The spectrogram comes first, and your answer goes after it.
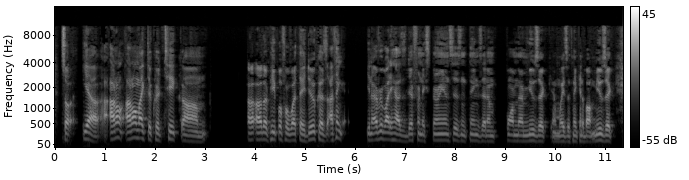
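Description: Against a quiet background, a man with an American accent has an ordinary speaking voice, medium pitch, ordinary pitch variation and a fairly quick pace. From South Florida. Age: 20s. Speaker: jazz trumpet player. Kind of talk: casual interview chat. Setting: video call.

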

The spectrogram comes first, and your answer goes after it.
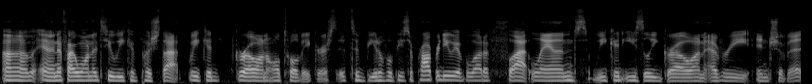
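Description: A woman with an American accent talks at a very fast pace in a medium pitch. The sound is dry and close with no echo, against a quiet background. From Michigan, US Midwest. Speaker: farmer. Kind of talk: interview. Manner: halting, many fillers.

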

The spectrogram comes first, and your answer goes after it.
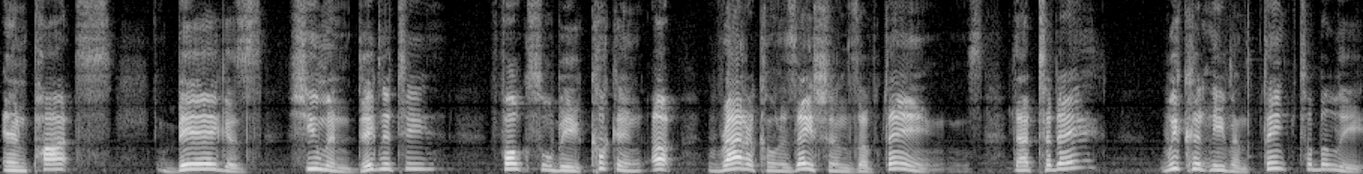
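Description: On a very clean recording with a silent background and a dry, close sound with no echo, a man speaks very slowly in a high voice that swings very widely in pitch. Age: 60s. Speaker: poet and musician. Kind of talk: spoken word poetry with rhythmic, incantatory delivery. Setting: radio studio.

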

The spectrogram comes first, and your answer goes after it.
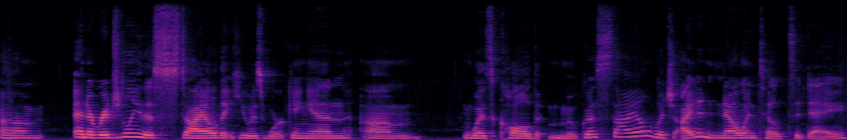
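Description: Speaking in a normal speaking voice, a woman talks at a fairly slow pace with a medium pitch and ordinary pitch variation against a quiet background. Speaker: podcast co-host. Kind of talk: casual chat, comedic banter.

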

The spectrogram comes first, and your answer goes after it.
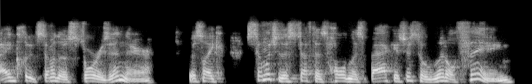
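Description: Male speech with vocal fry, its pitch swinging very widely. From US Midwest (Illinois and Indiana). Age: 50s. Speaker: author. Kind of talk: casual interview.

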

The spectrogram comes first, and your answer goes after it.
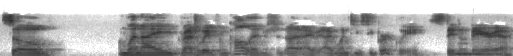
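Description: With an American accent, a man talks at a moderate pace and medium pitch. His voice is somewhat breathy, with ordinary pitch variation. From San Jose, California (US). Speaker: history professor. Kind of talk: interview. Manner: halting, many fillers and repetitions.

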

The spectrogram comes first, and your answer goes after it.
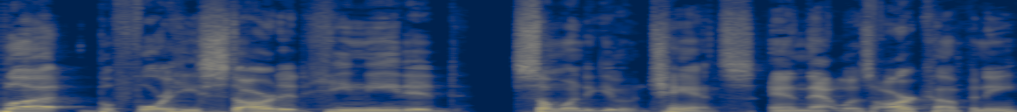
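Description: A man with an American accent speaks at a moderate pace and medium pitch, with ordinary pitch variation. It is a plain, everyday voice on a very clean recording with a silent background. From Pueblo, Colorado. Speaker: stand-up comedian. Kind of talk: casual chat.

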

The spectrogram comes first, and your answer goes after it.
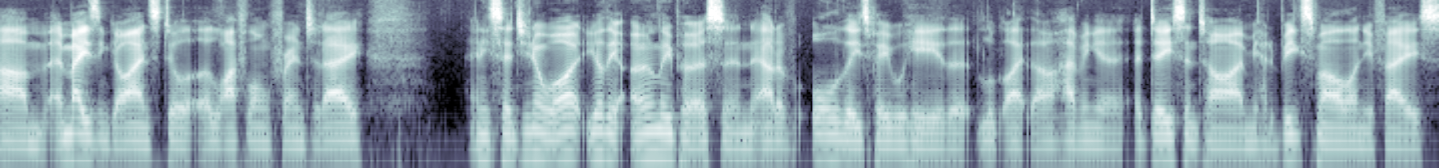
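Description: On a very clean recording with a silent background, a man with a fairly low pitch talks at a fairly quick pace and with fairly even intonation. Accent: Australian. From Sydney, Australia (northern beaches). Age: 30s. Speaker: fashion designer and business owner. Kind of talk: casual interview chat. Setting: radio studio.

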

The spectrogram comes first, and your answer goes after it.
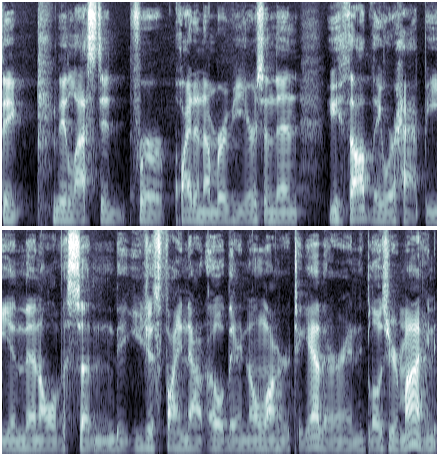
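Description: An American-accented man talks at a fairly quick pace and medium pitch. His intonation is flat and monotone. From Trinidad and Tobago. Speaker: podcast host, voice-over artist. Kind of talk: casual chat.

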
